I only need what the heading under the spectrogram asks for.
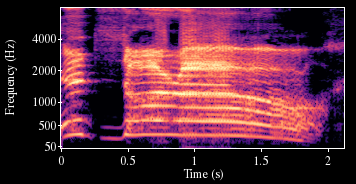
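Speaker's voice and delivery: loud, very slow, drawn-out angry shout.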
